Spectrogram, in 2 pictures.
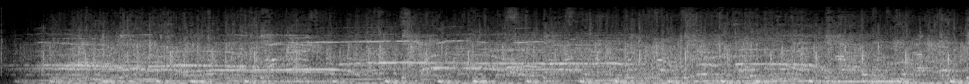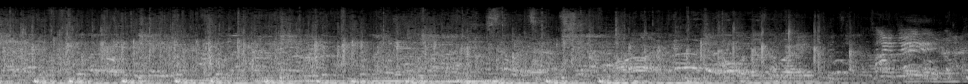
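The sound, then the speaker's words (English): A crowd applauds steadily for about twenty seconds, a dense, even wash of many hands clapping with scattered voices and cheers mixed in before it tapers slightly at the end. “Let's give a hand for that.”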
